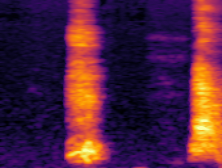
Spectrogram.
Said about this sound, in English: Can I help you, dude? Why are you barking? Why are you barking?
